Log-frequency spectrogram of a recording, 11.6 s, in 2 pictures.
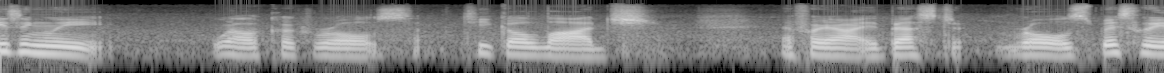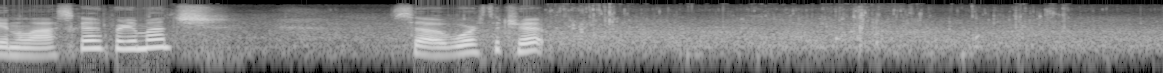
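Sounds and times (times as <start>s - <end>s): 
speech: 0.0s - 3.3s, 3.9s - 7.0s, 7.8s - 8.8s
flowing water of the Tazlina River in Alaska: 7.1s - 11.6s.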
